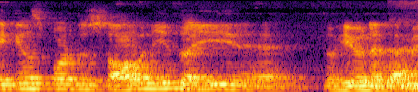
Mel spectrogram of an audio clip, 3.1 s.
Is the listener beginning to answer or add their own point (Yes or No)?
Yes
